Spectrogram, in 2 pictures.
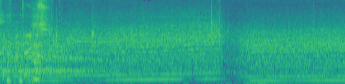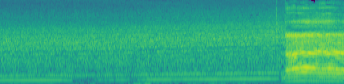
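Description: A racing car engine roars steadily at high speed, dropping briefly as a gear shifts.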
